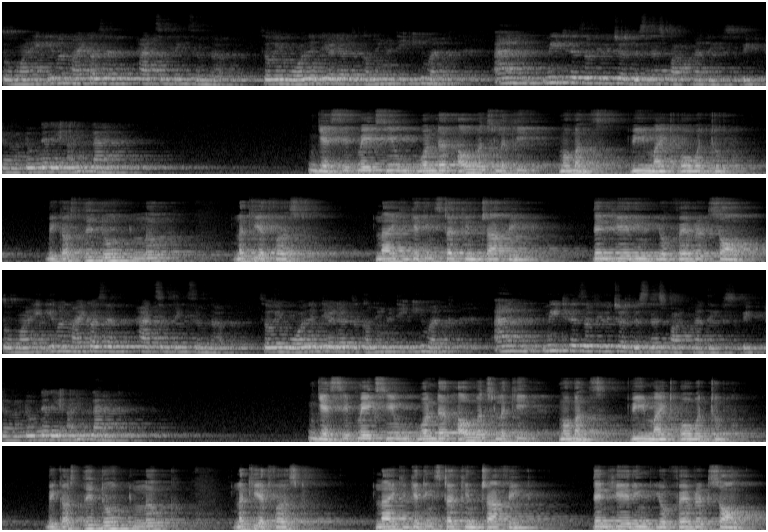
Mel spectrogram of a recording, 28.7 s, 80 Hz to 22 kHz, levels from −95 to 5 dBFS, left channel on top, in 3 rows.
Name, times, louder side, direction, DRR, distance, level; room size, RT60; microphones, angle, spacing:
voice 1, 0.0-2.8 3.3-5.6 6.2-11.0, equal, 30° right, 4.1 m, -34 dB
voice 2, 13.4-17.1 17.4-18.8 19.6-21.3 22.0-23.0 23.8-25.8 26.5-28.4, right 2 dB, 55° right, 1.0 m, -27 dB
25.5 x 24.0 x 7.1 m
head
